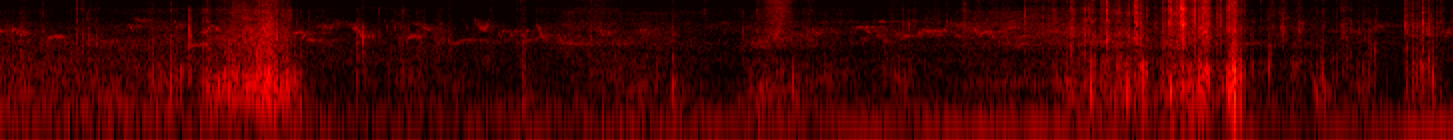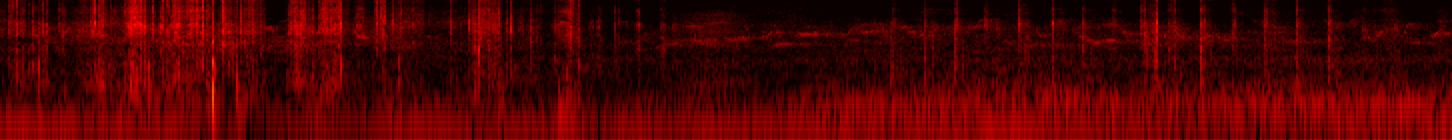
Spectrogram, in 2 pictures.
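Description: Close handling noises: a rustling scrape about a second in, then paper crinkling and rustling with many small scattered clicks, busiest from about six to thirteen seconds in, as a folded paper is readied for collecting pollen.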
